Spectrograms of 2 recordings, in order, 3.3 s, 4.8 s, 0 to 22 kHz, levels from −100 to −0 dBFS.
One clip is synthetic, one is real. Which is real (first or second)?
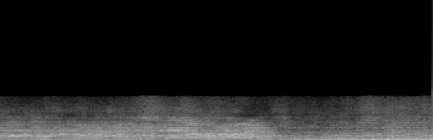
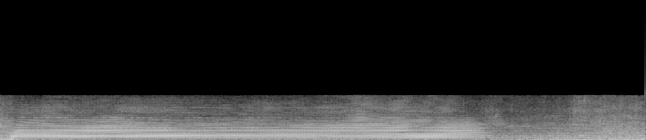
second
